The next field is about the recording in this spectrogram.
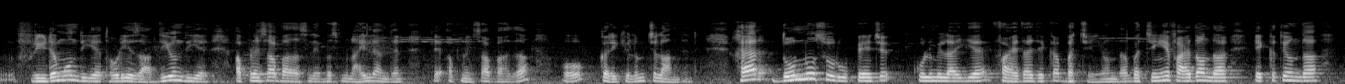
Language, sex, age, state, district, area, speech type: Dogri, male, 45-60, Jammu and Kashmir, Jammu, urban, spontaneous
